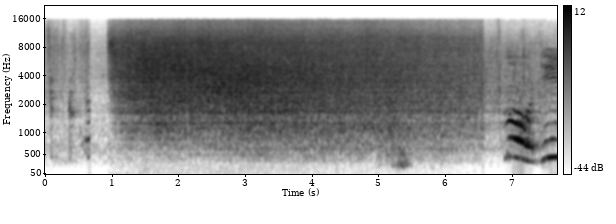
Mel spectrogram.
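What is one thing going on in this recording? Sauce sizzles loudly in a hot frying pan.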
